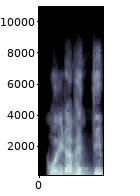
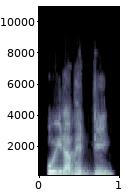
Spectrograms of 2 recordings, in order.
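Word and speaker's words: Karaivetti: পরীক্ষাতে এসেছে এই প্রশ্নটা কৈরা ভেত্তি বার্ট স্যাংচুয়ারি ভারতের কোন রাজ্যে অবস্থিত রয়েছে সরি আমি উচ্চারণটা ভুল করলাম কড়াই ভেত্তি কারা ভেত্তি বার্ড স্যাংচুয়ারি সঠিক উত্তর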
